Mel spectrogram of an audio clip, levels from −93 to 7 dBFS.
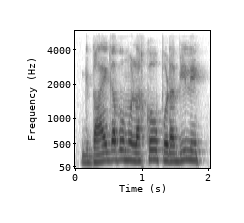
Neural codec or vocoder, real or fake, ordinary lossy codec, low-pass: vocoder, 44.1 kHz, 128 mel bands, Pupu-Vocoder; fake; none; 5.4 kHz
